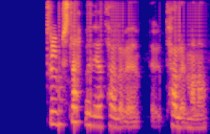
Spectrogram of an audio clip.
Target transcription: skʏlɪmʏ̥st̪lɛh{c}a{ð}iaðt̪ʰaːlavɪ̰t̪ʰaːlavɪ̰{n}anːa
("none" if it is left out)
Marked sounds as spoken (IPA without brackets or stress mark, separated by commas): p, θ, m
